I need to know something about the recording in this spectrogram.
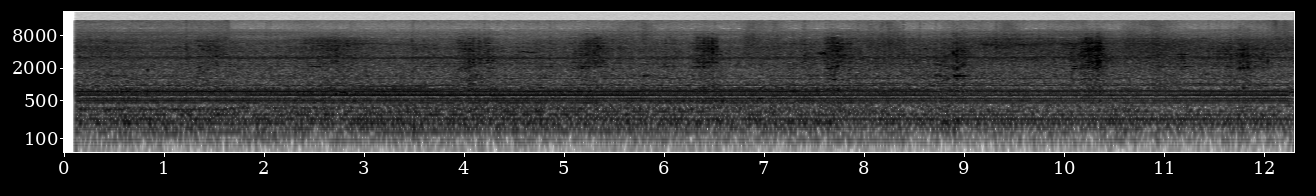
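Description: Drive motor of a Jianxing 670B stainless-steel retractable folding gate running with a steady hum as the gate extends, with faint clicks about once every second and a bit from the moving gate.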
